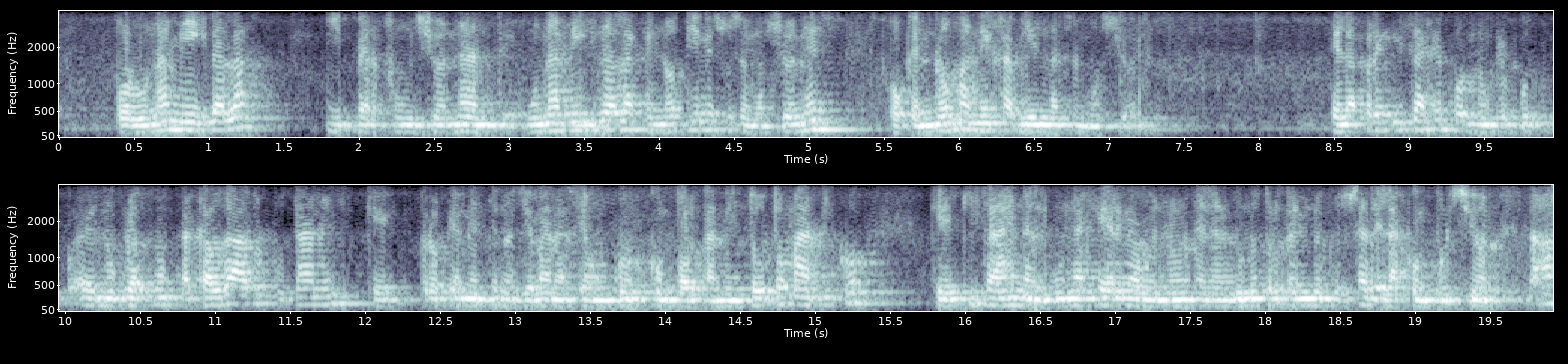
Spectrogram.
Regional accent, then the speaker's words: Guadalajara, Jalisco, Mexico; cuando voy a mi tierra, Guadalajara, aquí hay unas tortas ahogadas

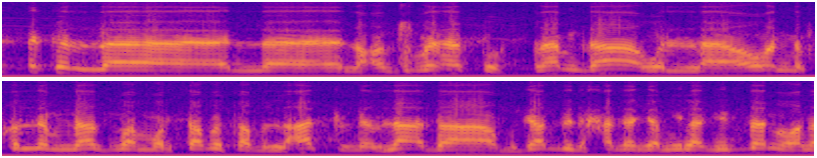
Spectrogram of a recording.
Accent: Egypt; كمصريين احنا لينا يعني زي ما بيقولوا لينا كتالوج لوحدينا كده غير اي دوله عربيه

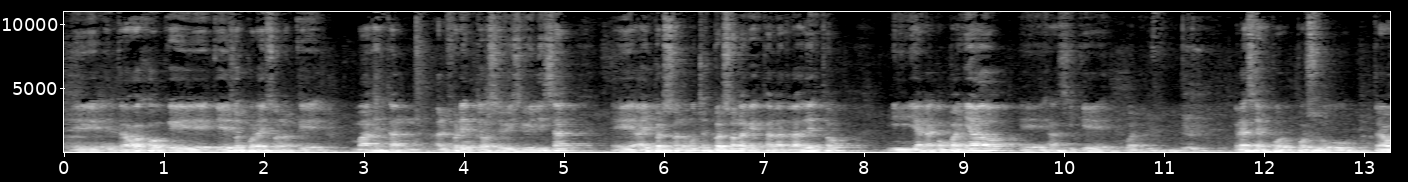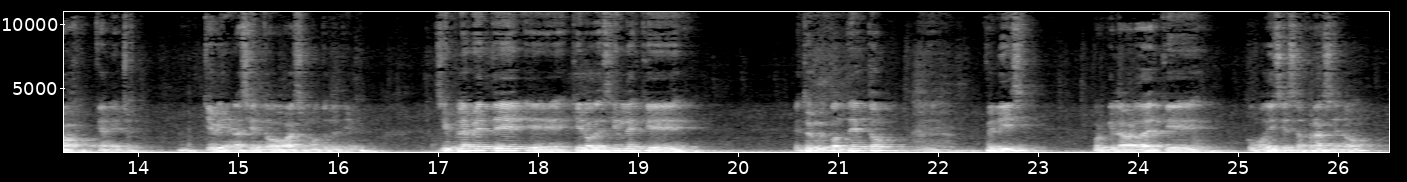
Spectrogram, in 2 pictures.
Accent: Argentina; no podemos permitirnos, como ciudadanos argentinos, que estas historias oscuras se vuelvan a repetir

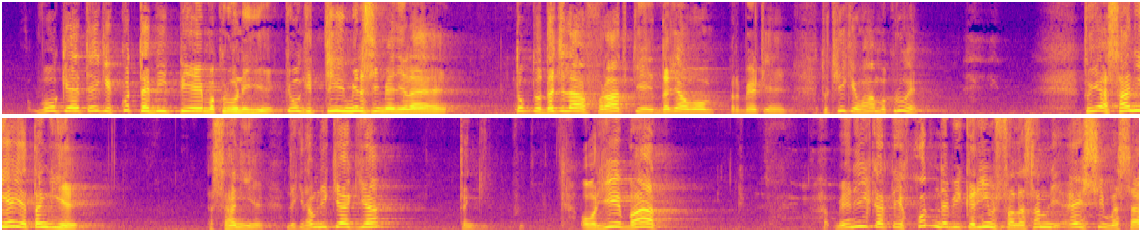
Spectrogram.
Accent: Pakistan; میں نے کہا کہ میں پاکستانی ہوں،

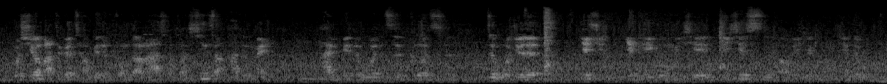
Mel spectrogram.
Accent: Taiwan; also born or lived in Hong Kong; 我是一个在台湾长大的香港人。

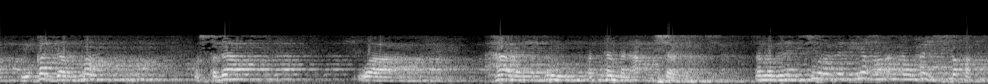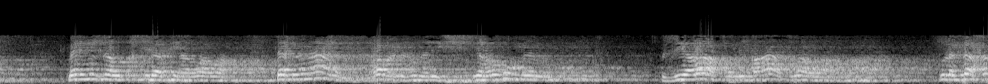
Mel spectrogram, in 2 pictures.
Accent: Libya; يصير الطلاق عندنا في ليبيا كل 3 دقائق

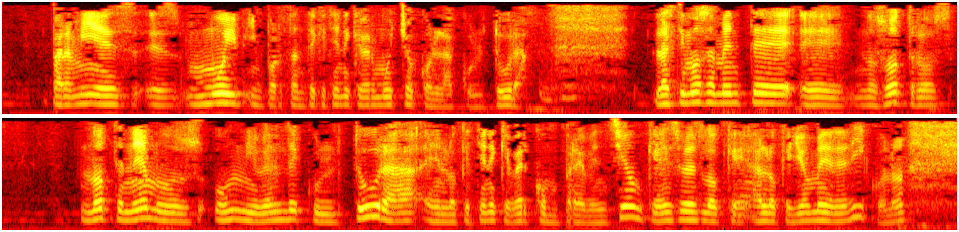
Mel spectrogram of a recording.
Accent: Ecuador; nosotros como Latinoamérica y específicamente como ecuatorianos no vemos más allá de lo evidente

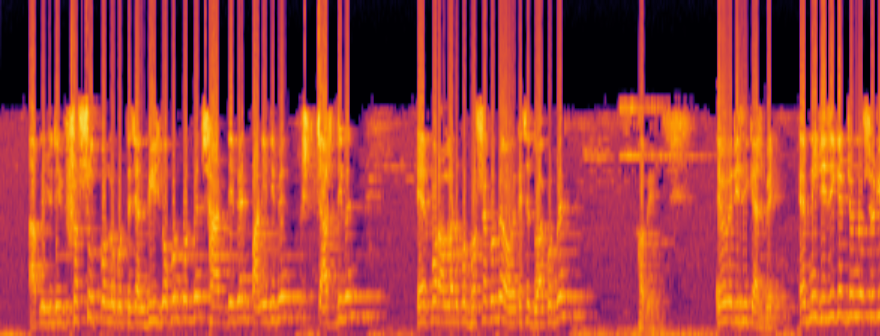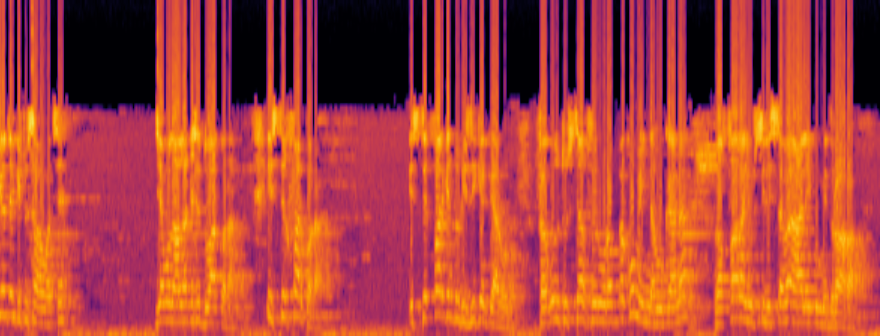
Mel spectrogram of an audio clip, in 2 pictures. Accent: Sylhet, Sylhet Division, Bangladesh; এক মুরব্বী সিলেট বাড়ি, আমার বাড়ি সিলেট, তো আমাদের সিলেটি এক মুরব্বী ছিলেন

